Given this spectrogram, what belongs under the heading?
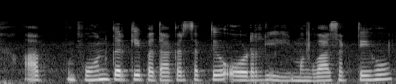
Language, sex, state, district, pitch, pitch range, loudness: Hindi, female, Haryana, Rohtak, 205 Hz, 190-215 Hz, -18 LUFS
